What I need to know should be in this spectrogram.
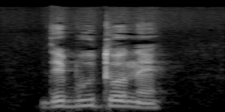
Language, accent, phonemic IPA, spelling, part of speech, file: French, France, /de.bu.tɔ.ne/, déboutonner, verb, LL-Q150 (fra)-déboutonner.wav
- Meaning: to unbutton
